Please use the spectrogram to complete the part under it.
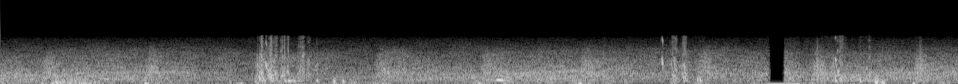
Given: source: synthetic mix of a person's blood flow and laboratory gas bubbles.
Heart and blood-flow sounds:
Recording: Doppler ultrasound of blood flow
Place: subclavian vein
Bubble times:
2.52-3.21 s: bubbles
6.59-7.05 s: bubbles
8.21-8.76 s: bubbles
9.14-9.21 s: bubbles
9.46-9.53 s: bubbles
From the record:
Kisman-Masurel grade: 222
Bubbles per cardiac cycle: several, 3 to 8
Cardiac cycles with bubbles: 10 to 50%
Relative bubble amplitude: moderate (0.250 to 0.450)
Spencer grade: 2 (many but less than half of the cardiac periods contain bubble signals, singularly or in groups)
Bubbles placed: anywhere in the cardiac cycle

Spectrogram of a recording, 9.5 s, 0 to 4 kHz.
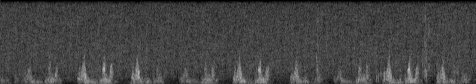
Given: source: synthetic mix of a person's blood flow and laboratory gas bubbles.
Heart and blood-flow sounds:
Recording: Doppler ultrasound of blood flow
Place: precordium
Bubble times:
6.31-6.40 s: bubbles
7.49-7.67 s: bubbles
7.99-8.04 s: bubbles
8.43-8.60 s: bubbles
9.05-9.19 s: bubbles
From the record:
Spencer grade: 2 (many but less than half of the cardiac periods contain bubble signals, singularly or in groups)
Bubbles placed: only in the low amplitude regions of the cardiac cycle

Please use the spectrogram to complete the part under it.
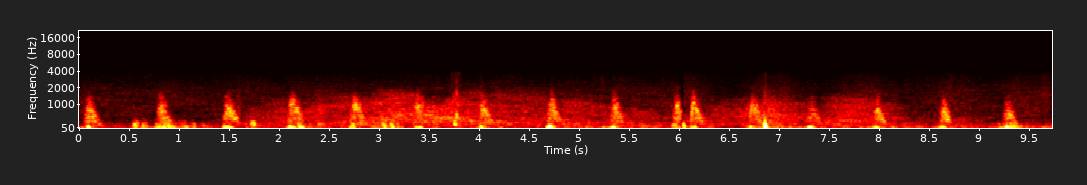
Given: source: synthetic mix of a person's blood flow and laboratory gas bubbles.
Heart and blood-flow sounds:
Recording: Doppler ultrasound of blood flow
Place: subclavian vein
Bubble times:
3.71-3.82 s: bubbles
From the record:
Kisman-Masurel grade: 111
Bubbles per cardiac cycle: 1 to 2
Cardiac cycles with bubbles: 1 to 10%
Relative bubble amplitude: barely perceptible (0.100 to 0.250)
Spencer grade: 1 (occasional bubble signal discernible with the cardiac motion signal, with majority of cardiac periods free of bubbles)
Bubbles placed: anywhere in the cardiac cycle

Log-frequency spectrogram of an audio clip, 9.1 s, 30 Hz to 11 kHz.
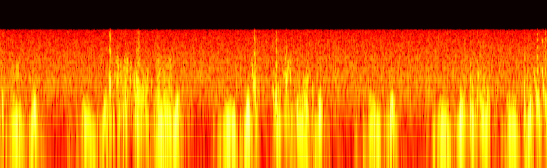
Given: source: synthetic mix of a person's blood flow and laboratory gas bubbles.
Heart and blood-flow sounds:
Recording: Doppler ultrasound of blood flow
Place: precordium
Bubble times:
0.00-0.09 s: bubbles
0.19-0.35 s: bubbles
1.78-2.90 s: bubbles
4.17-4.33 s: bubbles
4.53-5.25 s: bubbles
7.80-8.21 s: bubbles
8.71-8.81 s: bubbles
8.88-9.14 s: bubbles
From the record:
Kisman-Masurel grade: 332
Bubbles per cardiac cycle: rolling drumbeat, 9 or more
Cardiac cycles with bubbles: 50 to 99%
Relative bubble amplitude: moderate (0.250 to 0.450)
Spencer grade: 3 (all of the cardiac periods contain showers or single bubble signals, but not dominating or overriding the cardiac motion signals)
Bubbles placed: only in the low amplitude regions of the cardiac cycle

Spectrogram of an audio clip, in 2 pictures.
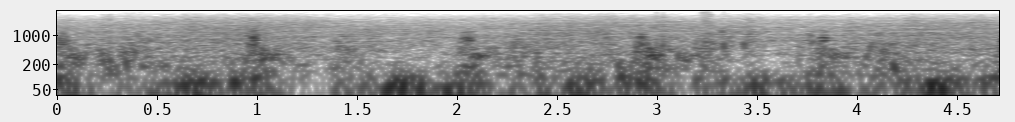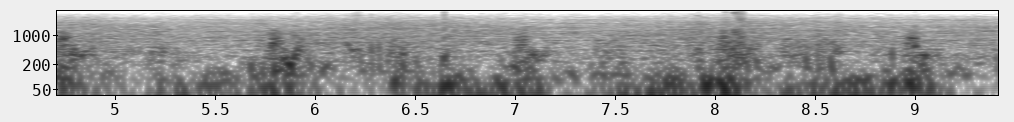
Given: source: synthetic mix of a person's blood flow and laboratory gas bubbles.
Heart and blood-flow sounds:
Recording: Doppler ultrasound of blood flow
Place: precordium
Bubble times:
0.00-0.58 s: bubbles
2.97-3.17 s: bubbles
3.21-3.47 s: bubbles
3.68-3.79 s: bubbles
4.16-4.23 s: bubbles
5.81-5.95 s: bubbles
6.14-6.50 s: bubbles
6.61-6.70 s: bubbles
6.91-7.12 s: bubbles
7.51-7.57 s: bubbles
7.86-7.96 s: bubbles
8.02-8.23 s: bubbles
8.41-8.65 s: bubbles
8.85-8.93 s: bubbles
8.96-9.12 s: bubbles
9.38-9.42 s: bubbles
From the record:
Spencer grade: 3 (all of the cardiac periods contain showers or single bubble signals, but not dominating or overriding the cardiac motion signals)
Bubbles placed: anywhere in the cardiac cycle

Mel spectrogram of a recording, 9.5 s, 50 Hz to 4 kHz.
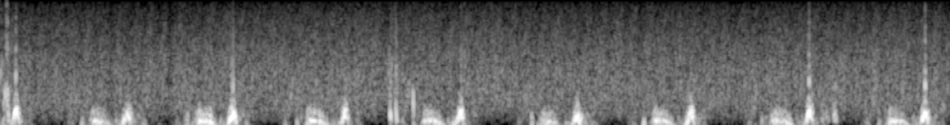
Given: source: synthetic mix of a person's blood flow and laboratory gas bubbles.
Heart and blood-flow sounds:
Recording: Doppler ultrasound of blood flow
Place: precordium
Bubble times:
0.00-0.12 s: bubbles
3.88-4.01 s: bubbles
4.11-4.18 s: bubbles
8.20-8.39 s: bubbles
From the record:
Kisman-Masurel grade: 122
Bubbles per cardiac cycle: 1 to 2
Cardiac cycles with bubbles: 10 to 50%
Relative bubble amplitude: moderate (0.250 to 0.450)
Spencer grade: 2 (many but less than half of the cardiac periods contain bubble signals, singularly or in groups)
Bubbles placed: anywhere in the cardiac cycle

